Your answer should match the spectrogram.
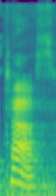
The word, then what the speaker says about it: Tess: you're always gonna remember how to say miss tess because you're gonna remember it rhymes with big mess so i'll show you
